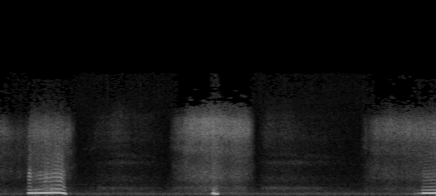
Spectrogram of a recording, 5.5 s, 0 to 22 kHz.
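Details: Senior lilac point Siamese cat, indoor, said to be in good health, asleep: rhythmic snoring with a whistling, wheezy tone on each breath, about 25 breaths a minute.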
